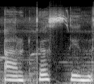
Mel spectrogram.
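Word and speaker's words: arcsin: ya Sin ^ -1x Tapi bacanya bukan pangkat min 1x melainkan arkes Sin X Lalu bagaimana dengan grafik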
